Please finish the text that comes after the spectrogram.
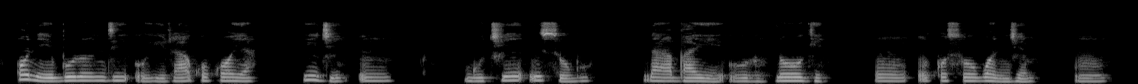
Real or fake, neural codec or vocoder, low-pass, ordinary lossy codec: real; none; 7.2 kHz; none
